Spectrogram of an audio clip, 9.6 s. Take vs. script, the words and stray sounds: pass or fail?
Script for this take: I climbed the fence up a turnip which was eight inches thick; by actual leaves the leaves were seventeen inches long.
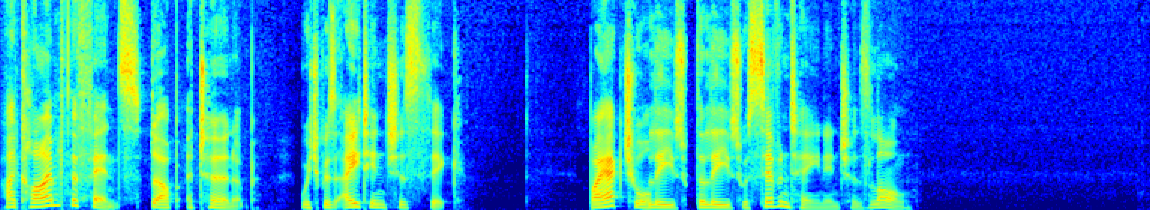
pass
